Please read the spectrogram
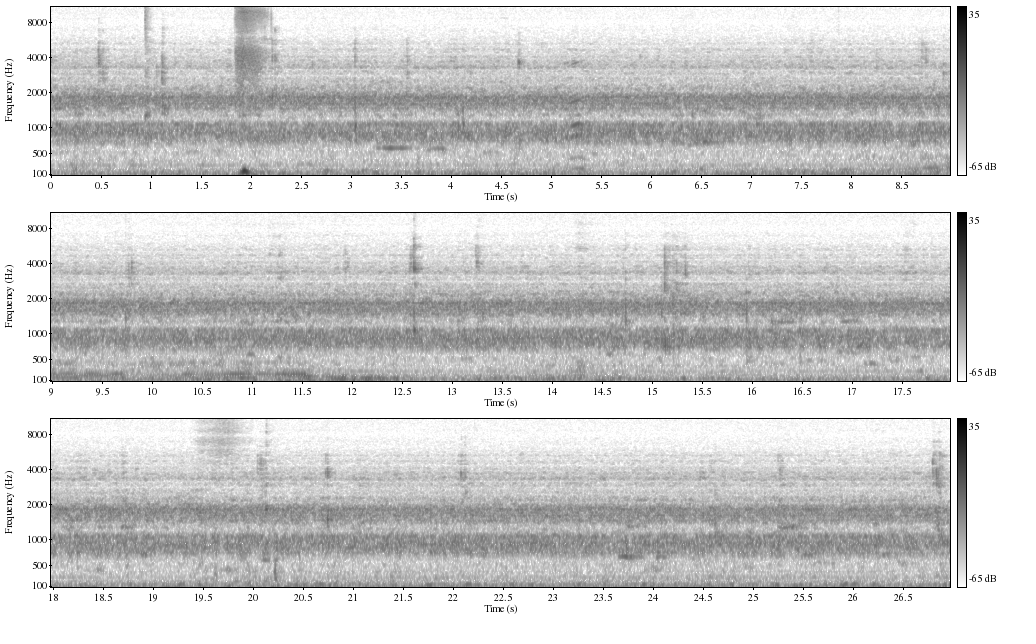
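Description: Small clicks and cracks of a seafood shell being pulled apart by hand, with one sharper crack about two seconds in, over a steady droning background noise.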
